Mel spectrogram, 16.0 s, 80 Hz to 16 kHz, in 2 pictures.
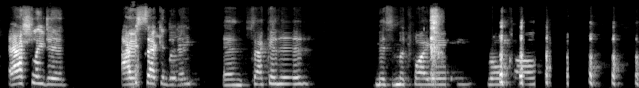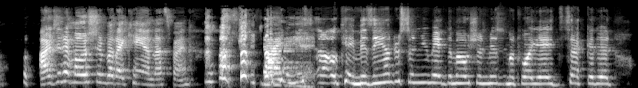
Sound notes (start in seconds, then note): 6.2 laughs; 10.7 laughs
